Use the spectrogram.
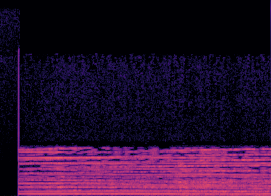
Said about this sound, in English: Trump has been indicted, and that means it's time to start the show with air raid sirens.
